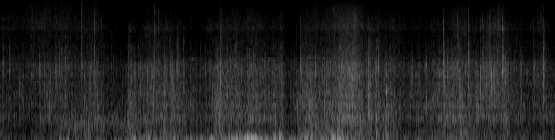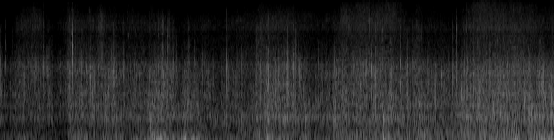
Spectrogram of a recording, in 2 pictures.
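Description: A large sheet of clear polyethylene greenhouse film rustling and crackling as it is pulled over the hoops and billows in the wind. Gusts of wind buffet the microphone, hardest about two and a half seconds in.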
